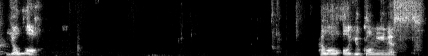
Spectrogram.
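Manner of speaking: high, put-on Russian hello; hammy Russian comrade greeting; Russian accent. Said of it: "I can speak in a Russian accent".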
